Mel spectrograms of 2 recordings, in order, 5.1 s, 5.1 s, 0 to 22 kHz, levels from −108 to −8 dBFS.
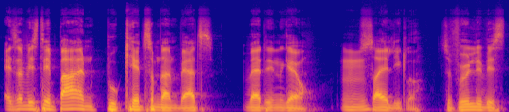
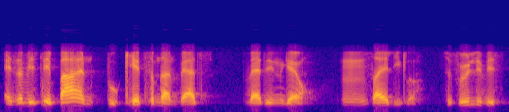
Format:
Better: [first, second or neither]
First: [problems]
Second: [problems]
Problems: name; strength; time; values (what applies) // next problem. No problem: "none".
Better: first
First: none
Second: phone-call audio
